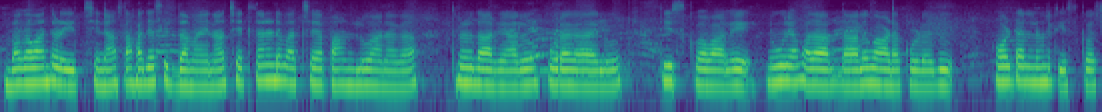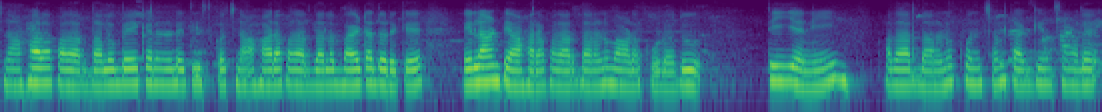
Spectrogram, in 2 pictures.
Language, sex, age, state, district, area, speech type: Telugu, female, 30-45, Telangana, Warangal, rural, spontaneous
